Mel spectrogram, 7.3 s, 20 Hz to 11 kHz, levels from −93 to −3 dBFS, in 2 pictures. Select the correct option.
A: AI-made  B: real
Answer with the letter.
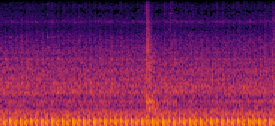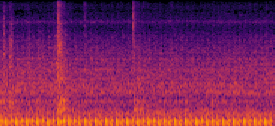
B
